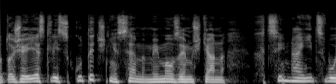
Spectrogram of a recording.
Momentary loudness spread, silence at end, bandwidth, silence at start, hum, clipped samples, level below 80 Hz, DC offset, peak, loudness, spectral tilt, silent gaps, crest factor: 7 LU; 0 s; 12 kHz; 0 s; none; under 0.1%; -56 dBFS; under 0.1%; -8 dBFS; -22 LUFS; -5 dB/octave; none; 14 dB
